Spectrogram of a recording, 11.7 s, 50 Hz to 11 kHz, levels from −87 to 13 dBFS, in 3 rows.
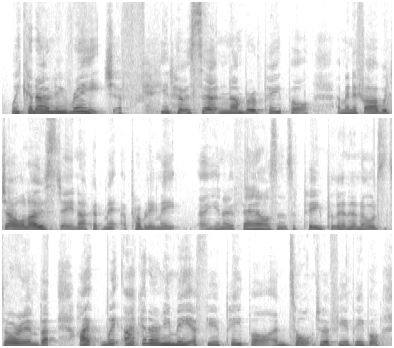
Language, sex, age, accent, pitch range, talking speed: English, female, 40-59, British, 195-270 Hz, 260 wpm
